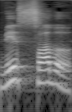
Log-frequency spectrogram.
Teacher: तो दोनों होठों के गीले हिस्से के टच होने से बा अदा होता है। कलकला में जब इस बा को हम अदा करेंगे इसी मखरज से तो दोनों होठों को आपस में मिलाएंगे जरूर।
